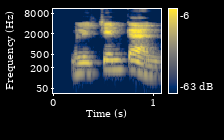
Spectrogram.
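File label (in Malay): "melicinkan", Malay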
